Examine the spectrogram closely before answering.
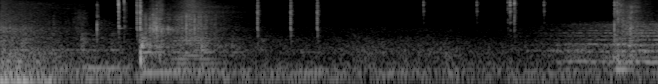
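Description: Short menu clicks sound as items are selected.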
